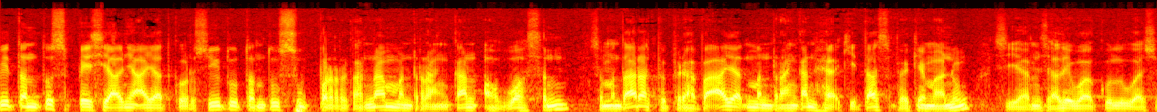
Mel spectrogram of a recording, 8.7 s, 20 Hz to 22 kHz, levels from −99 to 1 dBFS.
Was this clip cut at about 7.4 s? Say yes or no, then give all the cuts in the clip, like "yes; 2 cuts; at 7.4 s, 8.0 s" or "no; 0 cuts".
yes; 2 cuts; at 4.4 s, 7.4 s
